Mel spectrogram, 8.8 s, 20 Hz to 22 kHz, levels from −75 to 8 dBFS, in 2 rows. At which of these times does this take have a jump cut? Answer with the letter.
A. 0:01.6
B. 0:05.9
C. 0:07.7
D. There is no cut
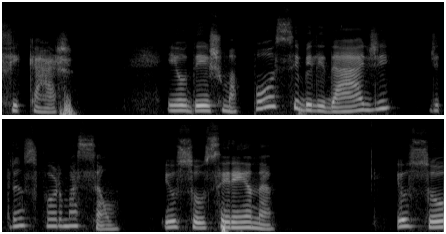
B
